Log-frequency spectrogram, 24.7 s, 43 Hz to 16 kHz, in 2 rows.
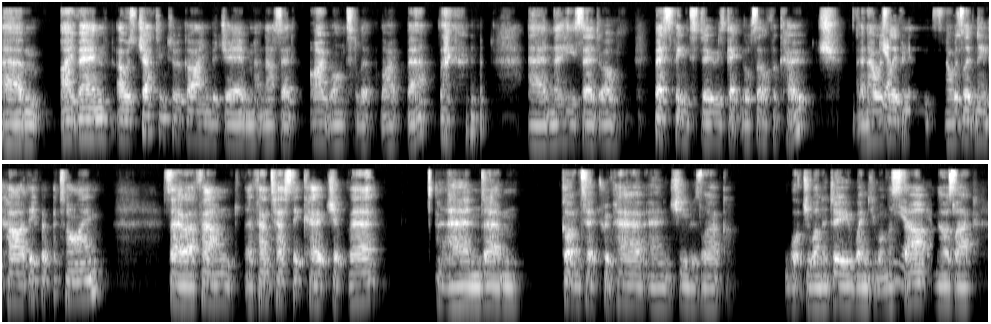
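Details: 56-year-old female bodybuilder with androgen-induced voice deepening (virilized voice) after taking large doses of male anabolic steroids. Her voice was formerly very high-pitched and is now very deep, and she can no longer sing.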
